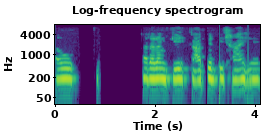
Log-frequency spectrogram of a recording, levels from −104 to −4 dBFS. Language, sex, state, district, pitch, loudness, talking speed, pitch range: Chhattisgarhi, female, Chhattisgarh, Jashpur, 185 Hz, -25 LUFS, 100 wpm, 180-190 Hz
